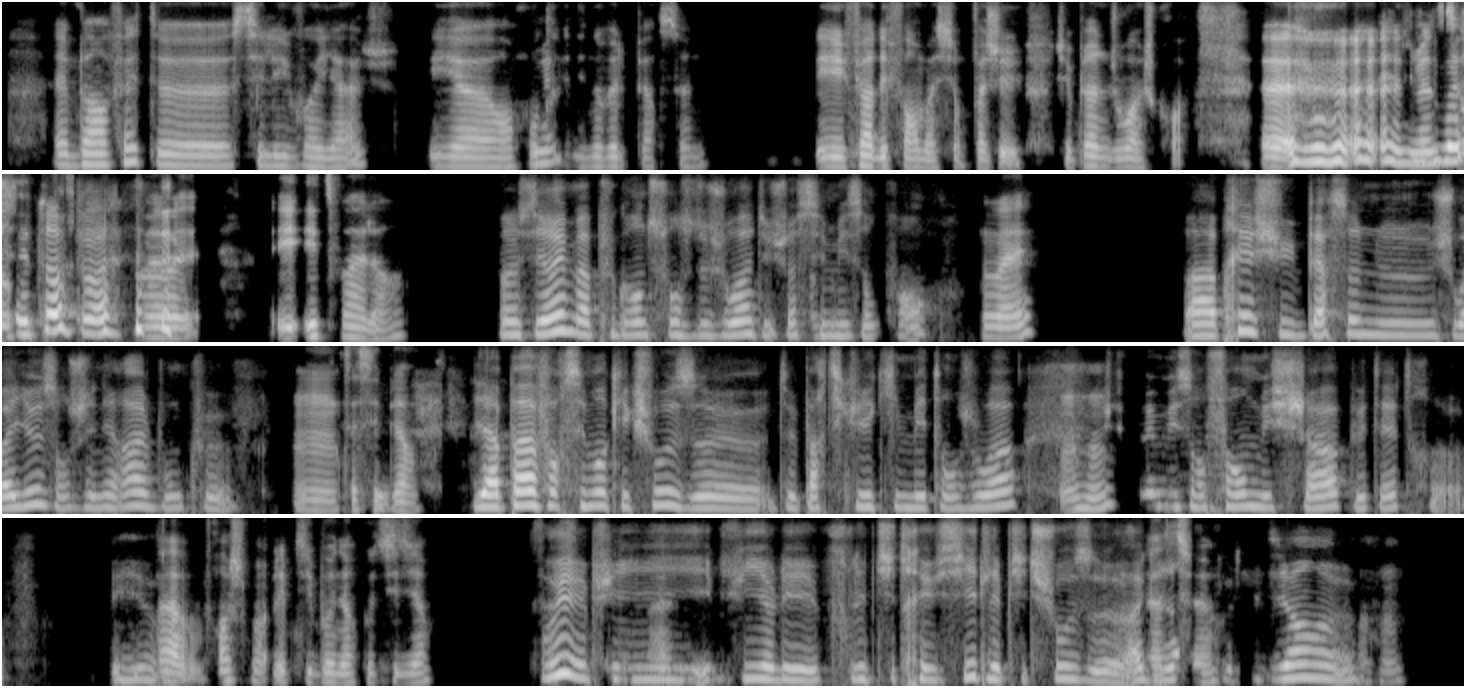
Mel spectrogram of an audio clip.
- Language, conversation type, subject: French, unstructured, Quelle est ta plus grande source de joie ?
- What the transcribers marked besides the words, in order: laughing while speaking: "Heu"; unintelligible speech; chuckle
